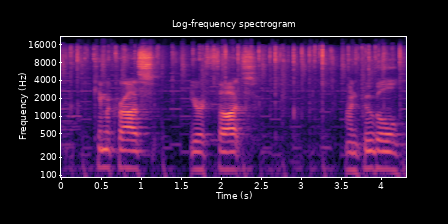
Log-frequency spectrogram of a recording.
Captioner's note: keyboard typing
